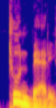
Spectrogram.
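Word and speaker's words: Thunberg: a point that Greta tunberg makes toonberry to pronounce her name as she pronounces it um makes and her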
